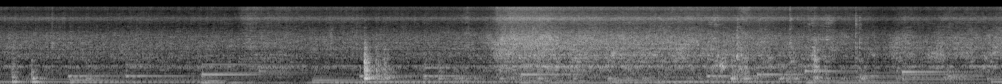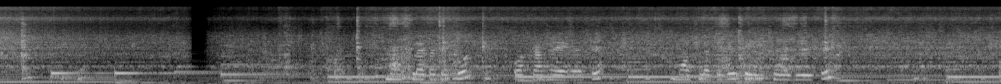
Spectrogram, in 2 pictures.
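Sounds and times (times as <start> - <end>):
background music: 0.0 - 20.0
paste sizzling in hot oil: 0.0 - 20.0
spatula knocking on pan: 3.6 - 4.8.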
